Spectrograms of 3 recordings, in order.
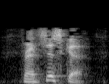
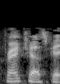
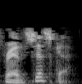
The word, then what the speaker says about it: Francisca: Francisca, by the way, it's not Francesca, it's Francisca. – Okay. – Right? – Well, you say so. – That's the way she, that's the way she pronounces it, Joanna Francisca.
